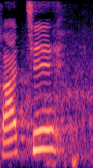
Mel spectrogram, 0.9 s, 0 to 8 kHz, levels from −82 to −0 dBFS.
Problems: none marked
